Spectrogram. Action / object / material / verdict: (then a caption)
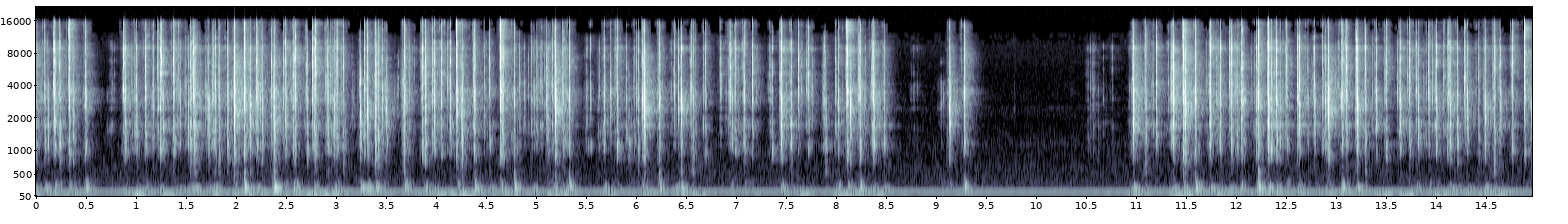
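tap / plastic mechanical keyboard with tactile switches / plastic / none. Fast two-handed fingertip typing on a compact 60% Ducky One 2 Mini mechanical keyboard with plastic keycaps and Cherry MX Brown switches gives dense, bright, short clacks over a steady low hum. The typing stops for about two seconds near the middle, leaving only the hum, then resumes.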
